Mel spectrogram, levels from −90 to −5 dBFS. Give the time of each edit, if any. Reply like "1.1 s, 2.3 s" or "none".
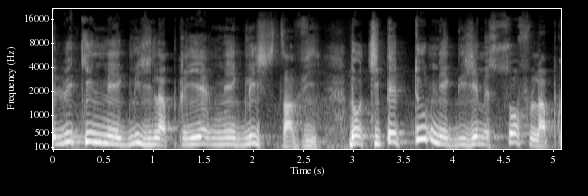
none

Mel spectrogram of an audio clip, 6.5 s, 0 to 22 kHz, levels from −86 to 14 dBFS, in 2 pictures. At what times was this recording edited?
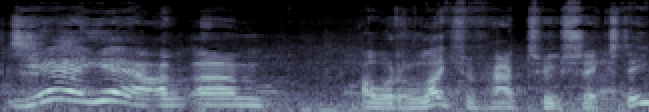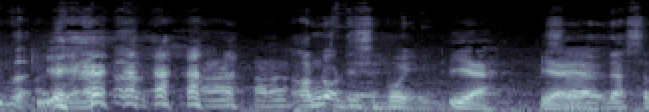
4.7 s

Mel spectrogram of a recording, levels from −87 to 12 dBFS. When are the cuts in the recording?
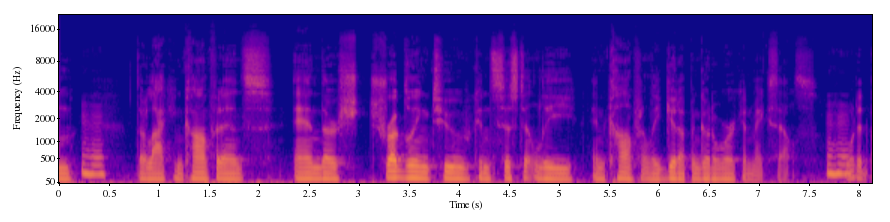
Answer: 5.2 s

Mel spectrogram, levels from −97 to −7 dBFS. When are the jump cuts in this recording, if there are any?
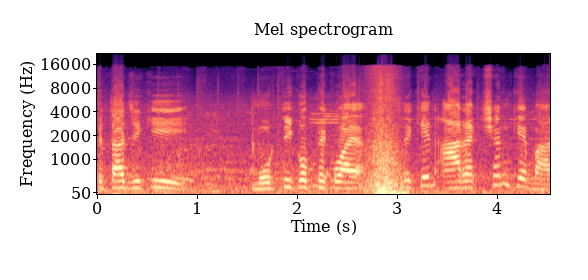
2.9 s

